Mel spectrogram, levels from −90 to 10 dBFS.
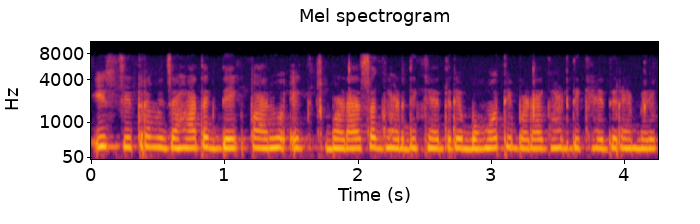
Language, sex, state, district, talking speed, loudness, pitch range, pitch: Hindi, female, Chhattisgarh, Raipur, 350 wpm, -14 LUFS, 225-235 Hz, 230 Hz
